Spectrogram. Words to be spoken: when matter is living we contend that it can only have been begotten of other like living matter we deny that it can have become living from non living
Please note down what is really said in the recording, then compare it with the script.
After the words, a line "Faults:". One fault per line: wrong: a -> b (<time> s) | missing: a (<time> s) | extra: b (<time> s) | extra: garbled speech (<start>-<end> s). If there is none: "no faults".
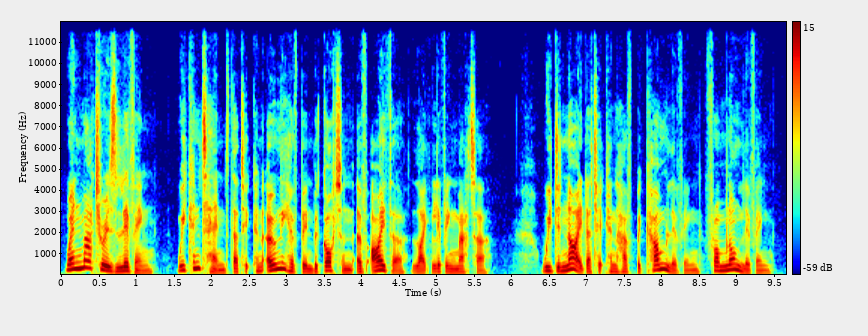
when matter is living we contend that it can only have been begotten of either like living matter we deny that it can have become living from non living
Faults:
wrong: other -> either (4.1 s)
